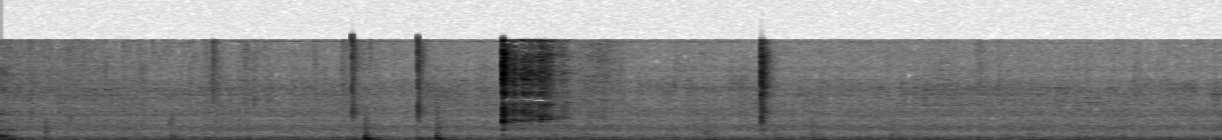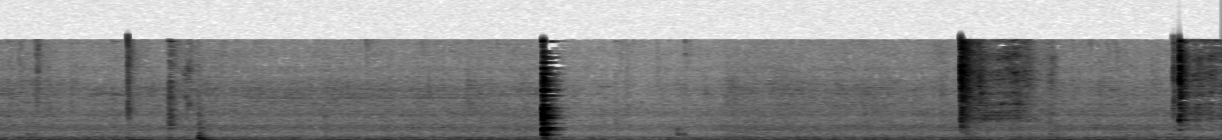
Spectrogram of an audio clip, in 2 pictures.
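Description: A metal cooking utensil clicking and knocking against a stainless steel pan and a glass baking dish as pieces of boiled pork are lifted out of the cooking liquid and set down. The knocks are sparse, with one sharp click about two-thirds of the way through, over a steady low kitchen hum.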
